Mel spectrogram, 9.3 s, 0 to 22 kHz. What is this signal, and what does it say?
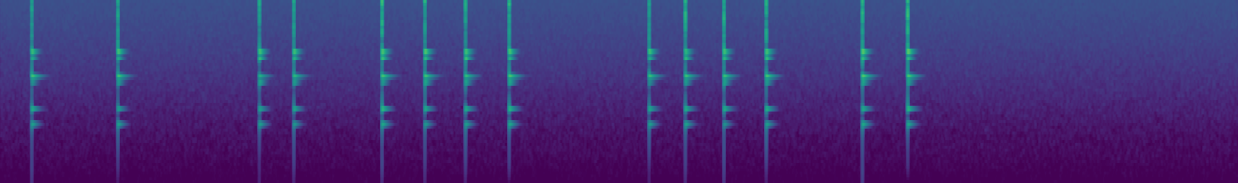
Tap code, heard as taps on glass, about 3 knocks a second. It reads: AIR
